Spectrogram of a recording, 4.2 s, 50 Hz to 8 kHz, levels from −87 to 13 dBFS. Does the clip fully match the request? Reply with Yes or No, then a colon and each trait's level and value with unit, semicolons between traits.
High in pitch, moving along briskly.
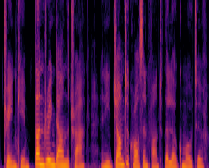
Yes: high, 205 Hz; fast, 230 wpm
